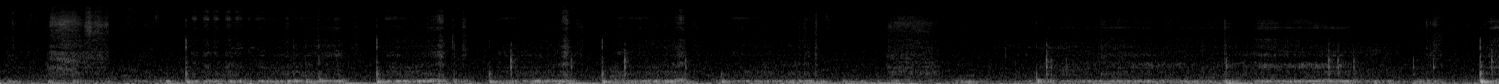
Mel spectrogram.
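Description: A plastic stylus tip, held in a hand with long nails, draws on a large iPad glass touchscreen covered with a matte screen protector film. Soft, steady scratching strokes run throughout over a low, constant hum around 113 Hz, with faint brighter swishes as the tip drags across the film.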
